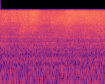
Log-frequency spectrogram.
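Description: A steady rush of tap water pouring into a bath for a small child's bath time, a continuous bright hiss with no pauses and no voices.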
